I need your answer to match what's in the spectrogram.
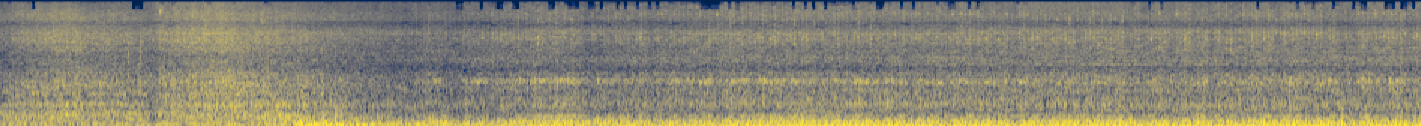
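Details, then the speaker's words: Tow truck idling after new coolant and intake air temperature sensors: deep, lumpy, stumbling idle with no steady beat, black smoke, engine shaking; running rich from corroded engine control module circuitry. "Yeah, still not perfect. Still running rich."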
